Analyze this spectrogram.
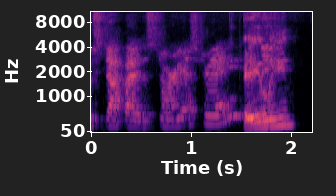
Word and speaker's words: Aileen: Aileen, Aileen. not Eileen. Well, I think she said Eileen, but she specifically said I spell it with an A.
